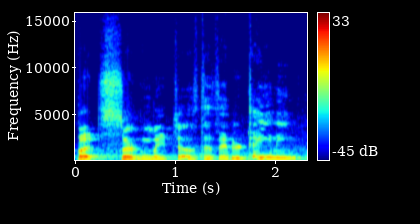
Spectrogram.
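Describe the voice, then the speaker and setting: A woman's voice: a little high, wildly swooping pitch, normal speed, gravelly, exaggerated voice. A woman acting a level-headed, wry ghost friend in comedy-drama dialogue. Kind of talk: acted dialogue in a comedy-drama web series. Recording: faint background noise.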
